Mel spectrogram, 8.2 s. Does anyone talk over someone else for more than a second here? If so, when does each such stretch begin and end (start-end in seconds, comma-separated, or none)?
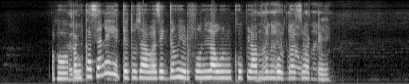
5.2-6.5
